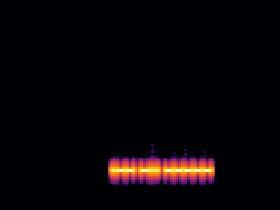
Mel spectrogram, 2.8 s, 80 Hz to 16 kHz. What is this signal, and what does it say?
Morse code, heard as a keyed tone, about 46 wpm, 700 Hz. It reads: WD0
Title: USA Call Sign Prefixes - Repeated 2x - 50wpm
